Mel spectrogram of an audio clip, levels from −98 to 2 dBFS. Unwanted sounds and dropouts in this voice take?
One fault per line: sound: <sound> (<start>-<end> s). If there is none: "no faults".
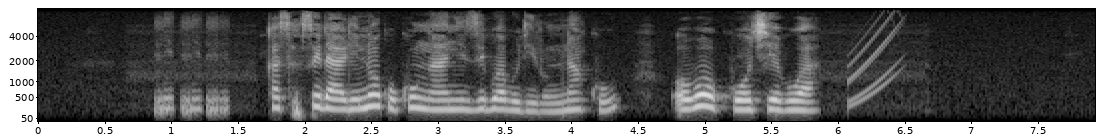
sound: laugh (0.9-1.4 s)
sound: chirp (6.1-6.5 s)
